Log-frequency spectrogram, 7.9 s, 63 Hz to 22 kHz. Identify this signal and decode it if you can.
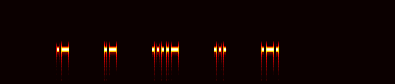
Morse code, heard as a keyed tone, about 25 wpm, spaced as for 10 wpm, 700 Hz. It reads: AA4SR
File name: Lesson 16g - Letter c - Call Signs 25wpm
